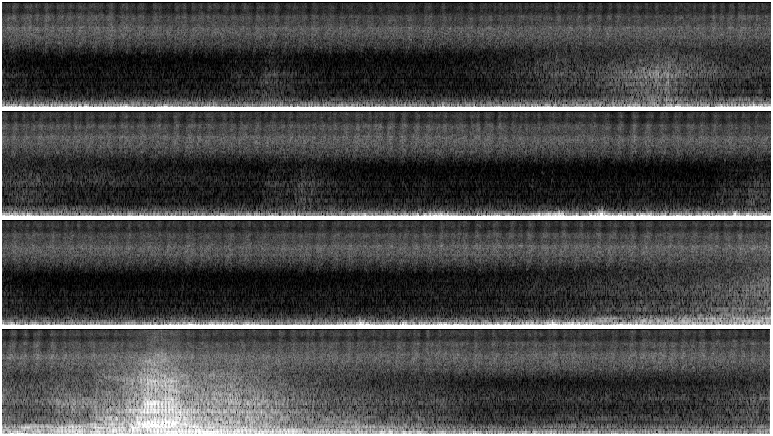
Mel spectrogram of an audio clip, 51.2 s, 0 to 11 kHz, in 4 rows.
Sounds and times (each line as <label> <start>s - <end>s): Cicadas 0.0s - 51.2s
traffic sound 6.8s - 16.1s
traffic sound 33.3s - 51.2s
